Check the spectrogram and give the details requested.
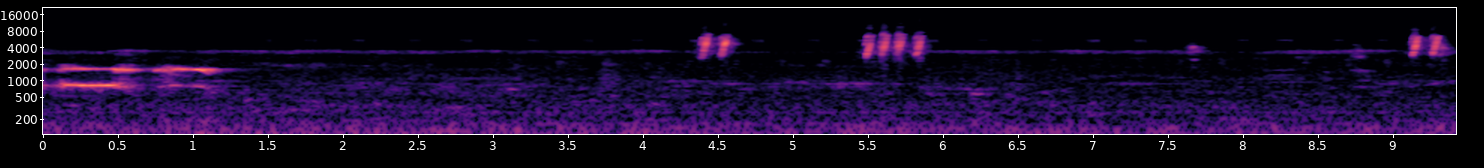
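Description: Sunbird giving short bursts of thin, high, sharp notes, one quick triplet, spaced a few seconds apart; a lower, louder two-note call opens, over a steady high insect-like whine.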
